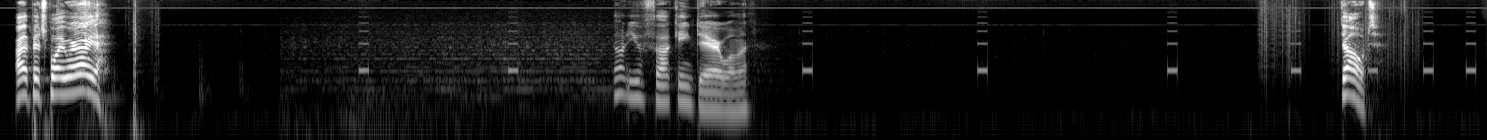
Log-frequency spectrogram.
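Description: A young man speaks with animation into a microphone, close up.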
